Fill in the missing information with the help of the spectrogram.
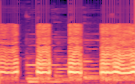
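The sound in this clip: A struggling fly buzzes in four separate bursts, each a steady high-pitched whine, with short gaps between them and the last burst the longest. No other sound accompanies it.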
